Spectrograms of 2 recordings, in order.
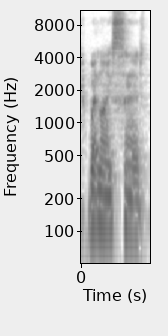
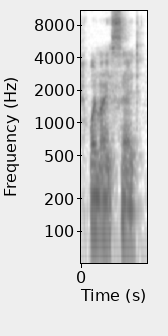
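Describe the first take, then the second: No difference in how they are said.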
